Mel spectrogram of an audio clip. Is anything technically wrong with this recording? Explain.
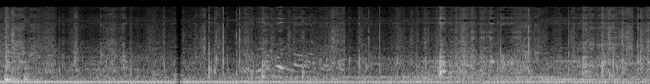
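Yes. Between 1.01 and 1.82 s there are repeated stalls (stutter). Packets reached the receiver late, so its jitter buffer ran dry five times. Each time, the last sound was extended to cover about 78 ms in total, with the longest gap 43 ms. No content is lost, but the sound halts and drags. On a waveform the short held stretches look like repeated, near-identical cycles. A spectrogram shows brief, smeared horizontal bands at those points.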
